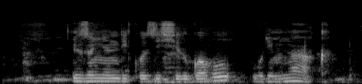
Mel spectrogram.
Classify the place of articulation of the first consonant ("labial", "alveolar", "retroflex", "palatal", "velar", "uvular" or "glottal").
alveolar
